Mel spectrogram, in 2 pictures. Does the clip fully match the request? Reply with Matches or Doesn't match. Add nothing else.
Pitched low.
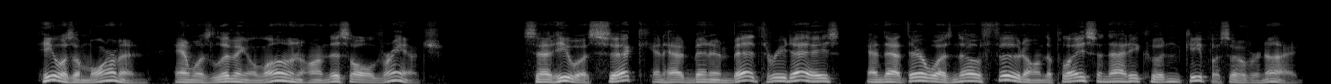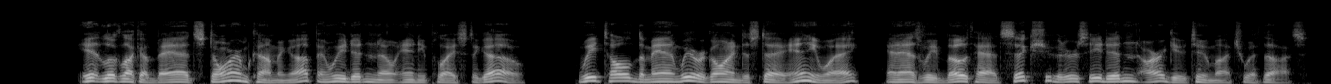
Matches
